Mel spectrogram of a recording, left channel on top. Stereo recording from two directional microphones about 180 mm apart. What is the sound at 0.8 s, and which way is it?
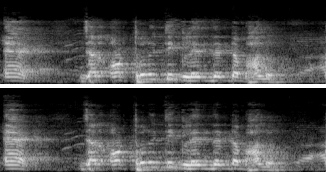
A man's voice, 30° right (ahead or behind).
